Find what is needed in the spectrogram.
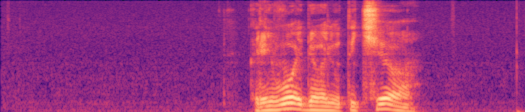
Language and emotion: Russian, angry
